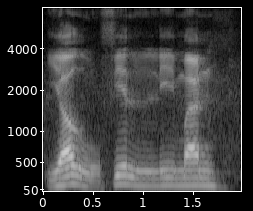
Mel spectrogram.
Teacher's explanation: idghamur ra fil lam, diidghamkan ra pada lam maka menjadi yaghfir liman.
